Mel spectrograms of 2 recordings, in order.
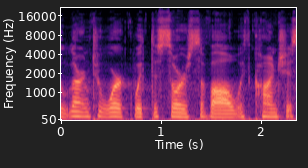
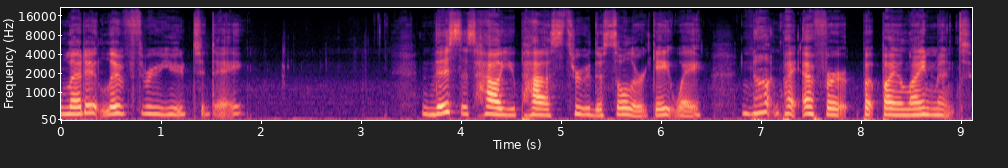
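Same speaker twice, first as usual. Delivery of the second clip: moved, emotional, raised delivery with feeling welling up; 7 semitones higher, 7 dB louder than usual. Speaker closing the transmission to listeners, emotional. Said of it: "sorry, I get emotional sometimes".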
